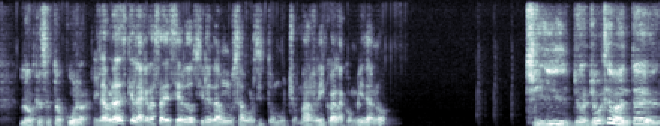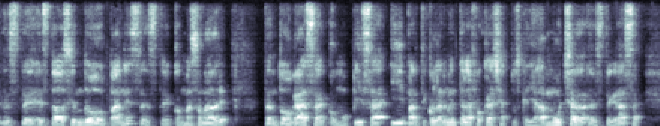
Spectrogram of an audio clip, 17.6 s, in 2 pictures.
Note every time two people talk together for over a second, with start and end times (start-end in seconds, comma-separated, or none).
none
